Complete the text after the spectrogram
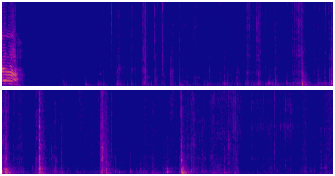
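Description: Fingers tap and slide on a cardboard box.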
